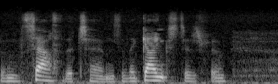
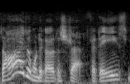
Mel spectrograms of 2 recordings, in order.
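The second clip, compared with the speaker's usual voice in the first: reluctant refusal; faster than usual. Retold or imitated. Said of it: "my immediate reaction was".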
